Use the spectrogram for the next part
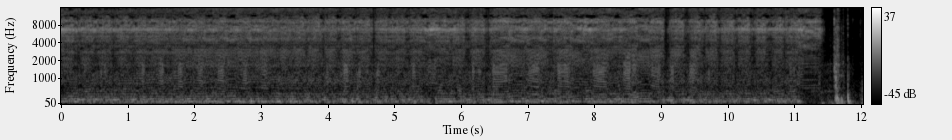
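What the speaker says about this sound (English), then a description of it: "I'm going to use my electric toothbrush to get into all the gaps here" An electric toothbrush buzzes steadily and close while scrubbing flux from the gaps of a BlueSCSI V2 circuit board, a continuous whine that cuts off abruptly at the end.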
